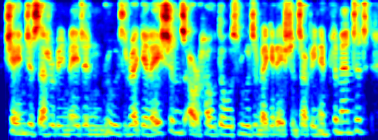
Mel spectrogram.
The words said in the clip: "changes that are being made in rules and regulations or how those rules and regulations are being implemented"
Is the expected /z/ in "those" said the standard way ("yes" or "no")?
yes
